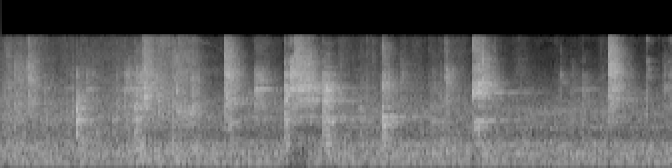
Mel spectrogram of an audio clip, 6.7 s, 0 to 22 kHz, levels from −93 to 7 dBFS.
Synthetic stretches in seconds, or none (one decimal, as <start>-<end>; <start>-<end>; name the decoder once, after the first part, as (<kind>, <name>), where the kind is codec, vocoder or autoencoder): none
